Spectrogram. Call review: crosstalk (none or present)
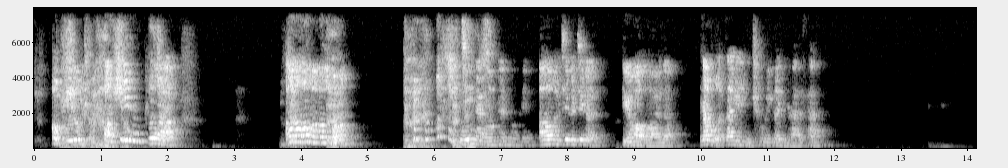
present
